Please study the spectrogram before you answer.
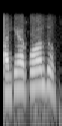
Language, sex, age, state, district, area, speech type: Odia, male, 18-30, Odisha, Puri, urban, conversation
